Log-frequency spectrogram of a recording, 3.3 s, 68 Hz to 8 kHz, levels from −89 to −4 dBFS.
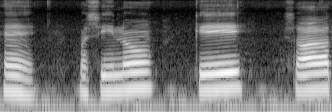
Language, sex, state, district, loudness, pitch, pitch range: Hindi, female, Haryana, Charkhi Dadri, -14 LUFS, 175 Hz, 165-185 Hz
